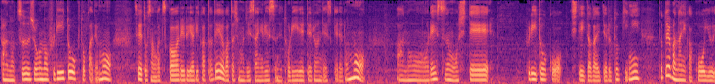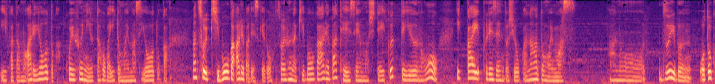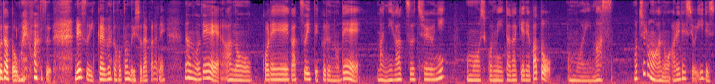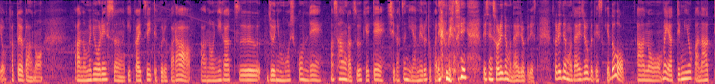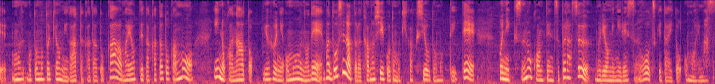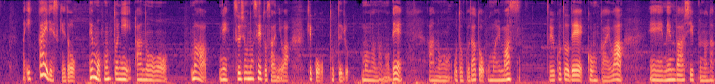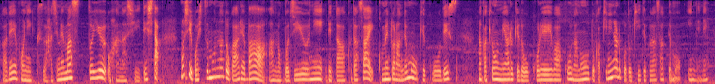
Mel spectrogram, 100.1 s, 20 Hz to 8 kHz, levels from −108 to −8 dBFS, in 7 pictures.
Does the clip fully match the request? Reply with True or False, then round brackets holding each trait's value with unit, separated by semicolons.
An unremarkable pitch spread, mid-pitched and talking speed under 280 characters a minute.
False (4.3 semitones; 175 Hz; 355 characters per minute)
